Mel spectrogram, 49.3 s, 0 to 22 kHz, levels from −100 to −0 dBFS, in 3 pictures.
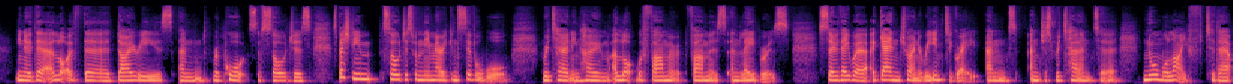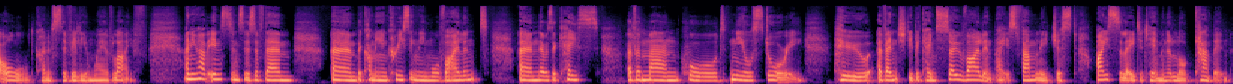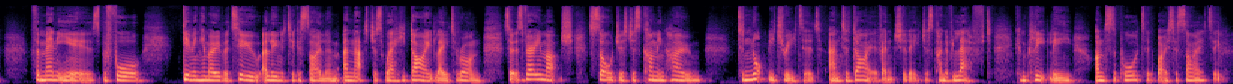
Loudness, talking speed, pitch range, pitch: -23 LUFS, 160 wpm, 170-205 Hz, 190 Hz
